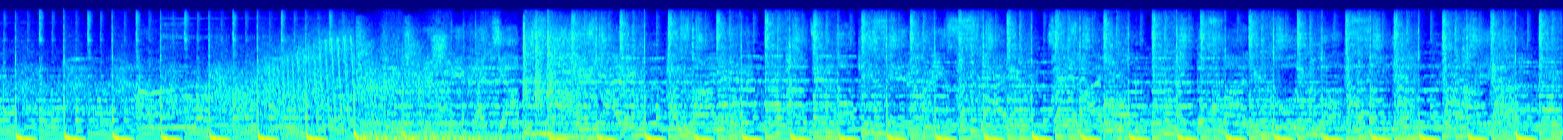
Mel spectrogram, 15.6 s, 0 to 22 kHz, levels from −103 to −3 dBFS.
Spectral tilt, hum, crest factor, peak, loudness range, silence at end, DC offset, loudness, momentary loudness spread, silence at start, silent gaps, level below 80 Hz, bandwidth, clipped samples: -3.5 dB/octave; none; 14 dB; -32 dBFS; 1 LU; 0 s; under 0.1%; -48 LUFS; 2 LU; 0 s; none; -52 dBFS; 16.5 kHz; under 0.1%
